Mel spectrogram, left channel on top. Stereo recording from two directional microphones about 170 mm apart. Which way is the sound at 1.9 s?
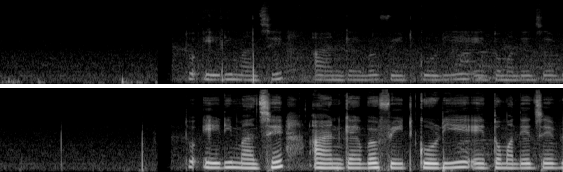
60° right (ahead or behind).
